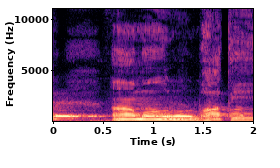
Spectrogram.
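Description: A male preacher's voice intoning a Bengali sermon in a drawn-out, chant-like delivery into a microphone, with long held notes and a brief break about half a second in.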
